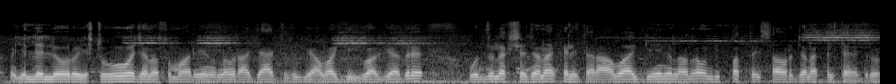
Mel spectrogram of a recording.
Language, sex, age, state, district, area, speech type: Kannada, male, 45-60, Karnataka, Bellary, rural, spontaneous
